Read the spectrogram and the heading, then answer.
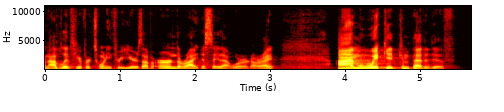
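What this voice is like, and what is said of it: Southern accent. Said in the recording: “I have a southern accent”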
